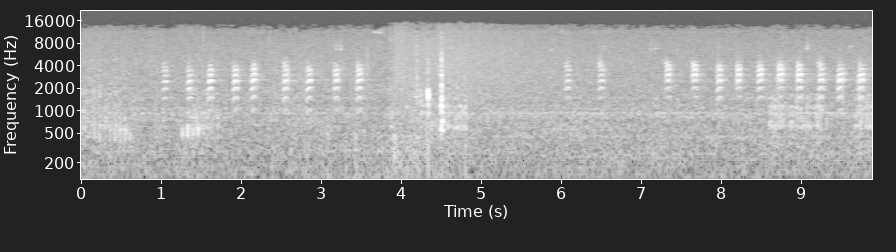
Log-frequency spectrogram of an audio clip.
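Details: Red-breasted nuthatch (Sitta canadensis) male calling while chasing a female in a bush: quick runs of nasal, tinny 'yank' notes, about three per second, in two bursts separated by a brief sharp click.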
